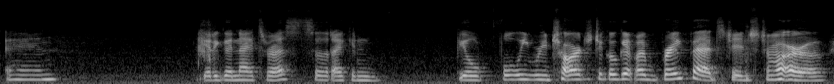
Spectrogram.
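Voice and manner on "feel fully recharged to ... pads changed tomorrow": ordinary talk, nothing marked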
